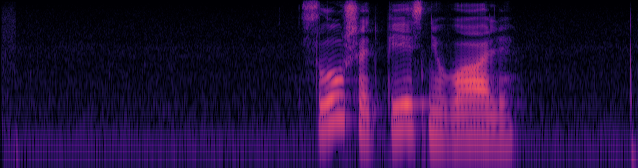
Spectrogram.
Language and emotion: Russian, neutral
